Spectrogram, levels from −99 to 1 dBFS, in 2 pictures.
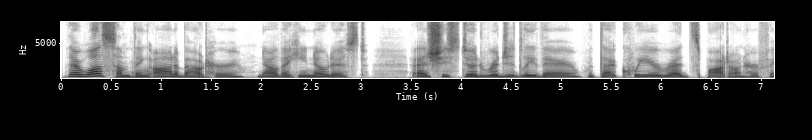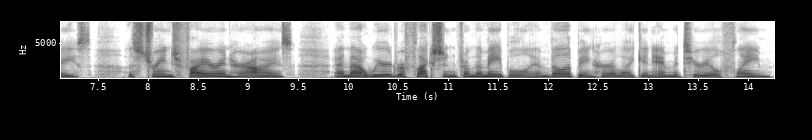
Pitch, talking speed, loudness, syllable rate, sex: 220 Hz, 175 wpm, -19 LUFS, 4.9 syllables/s, female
